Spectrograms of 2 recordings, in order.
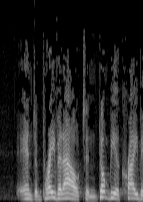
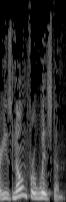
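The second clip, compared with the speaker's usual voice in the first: normal talking voice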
